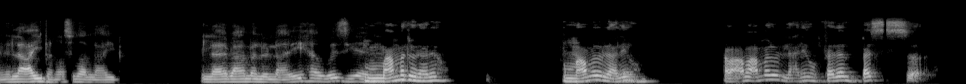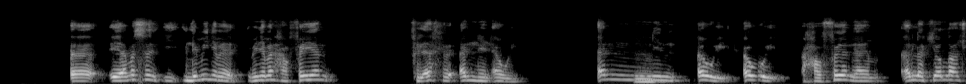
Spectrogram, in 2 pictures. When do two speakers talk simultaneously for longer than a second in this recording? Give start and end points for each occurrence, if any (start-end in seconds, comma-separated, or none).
none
